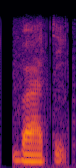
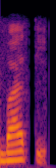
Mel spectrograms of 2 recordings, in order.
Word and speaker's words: bati: Or you can say this and there's a birthday, maligayang bati. Or best wishes, maligayang bati. Maligayang, maligayang, maligayang. The accent is here, maligayang. And bati, not bati. It's bati.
